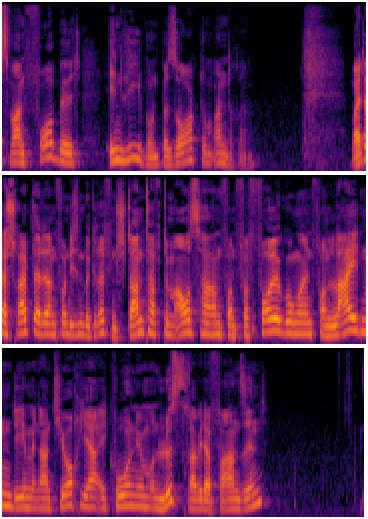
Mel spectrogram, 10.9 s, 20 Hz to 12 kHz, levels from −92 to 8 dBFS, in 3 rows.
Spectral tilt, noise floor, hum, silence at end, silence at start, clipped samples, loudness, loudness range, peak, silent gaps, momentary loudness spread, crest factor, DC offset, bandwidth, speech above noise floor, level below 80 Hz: -5 dB/octave; -70 dBFS; none; 1 s; 0 s; under 0.1%; -28 LUFS; 6 LU; -8 dBFS; none; 11 LU; 20 dB; under 0.1%; 11.5 kHz; 42 dB; -74 dBFS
